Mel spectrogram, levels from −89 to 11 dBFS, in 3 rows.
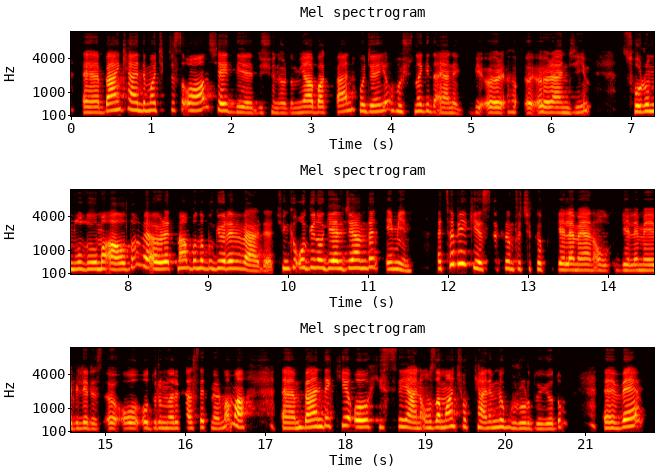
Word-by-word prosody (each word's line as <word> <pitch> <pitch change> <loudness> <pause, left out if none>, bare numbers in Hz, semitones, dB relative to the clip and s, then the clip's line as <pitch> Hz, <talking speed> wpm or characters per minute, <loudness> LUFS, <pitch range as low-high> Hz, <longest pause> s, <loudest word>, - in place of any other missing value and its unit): Eee, 215 0 -1
ben 295 +3 +6
kendimi 295 -3 0
açıkçası 295 0 -8
o - - -6
an 295 +6 +2
şey 280 -2 +2
diye 210 -3 -4
düşünürdüm 195 -1 -12
"Ya, 220 +1 +1
bak, 215 0 0
ben 270 +6 -2
hocaya 255 +3 -2
hoşuna 255 -2 -6
giden, 255 -3 -7
e - - -2
yani 190 -5 -5
bir 205 +2 -10
öğr 205 -1 +2
ha 220 -1 -11
ö 290 - -1
öğrenciyim. 210 +2 -2 0.4
Sorumluluğumu 260 +2 +1
aldım 250 +5 +5
ve 340 - +5
öğretmen 275 +3 +4
bana 300 -1 -1
bu 285 - -4
görevi 290 -1 +3
verdi. 210 -6 +1
Çünkü 290 +1 -3
o 325 - 0
gün 325 - -1
o 315 - +2
geleceğimden 300 +3 +4
emin." 255 -7 -2 0.3
Ha, 280 - -2
tabii, 470 +1 +5
ki 270 -4 +2
sıkıntı 275 -6 -4
çıkıp 260 -2 -6 0.2
gelemeyen 230 -2 +2
ol 205 -1 -6
gelemeyebiliriz, 215 -2 -3
e - - -3
o 210 +1 -3
o 230 -2 -3
durumları 225 0 -3
kastetmiyorum 225 0 -5
ama, 265 -1 +5 0.4
emm, 220 +2 0
bendeki 285 +4 +3
o 270 -1 +6
hissi 265 +1 -10
yani 230 -5 +2
o 240 - -3
zaman 255 +4 +3
çok 280 -2 -10
kendimle 245 +1 -1
gurur 215 -4 -4
duyuyordum, 200 +5 -6 0.5
eee, 225 -1 -1
ve, 290 +5 +4
255 Hz, 175 wpm, -24 LUFS, 220-285 Hz, 0.5 s, ben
